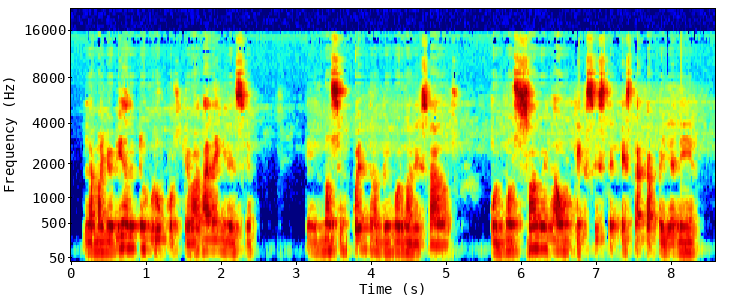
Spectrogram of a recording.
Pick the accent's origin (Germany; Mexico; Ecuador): Ecuador; Naranjal, Guayas; moved away as an adult; also born or lived in New York; now in Peekskill, United States; soy ecuatoriano, 100%. Nací en un pueblo muy pequeño al sur del país que se llama Naranjal. Eso queda en una provincia llamada El Guayas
